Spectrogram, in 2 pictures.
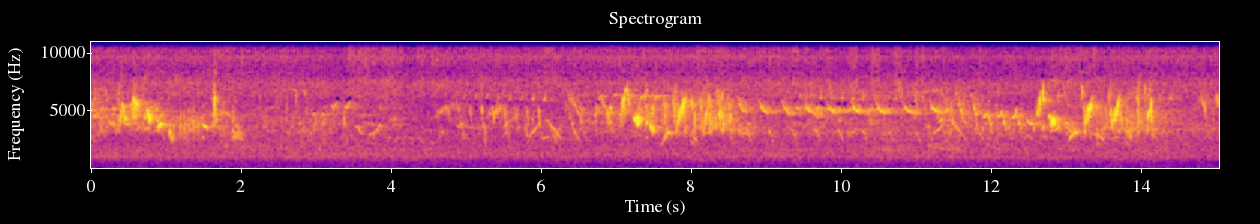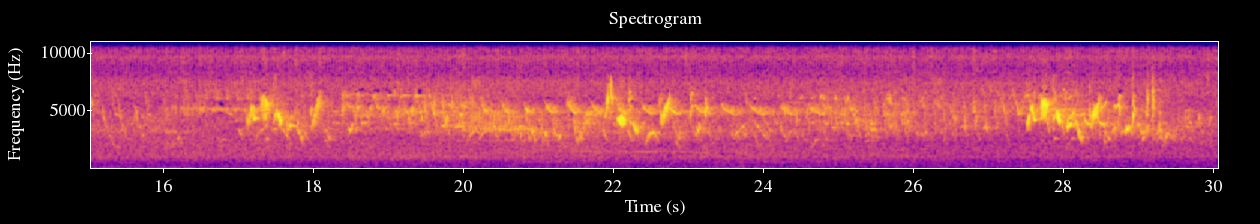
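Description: Songbirds singing in short chirping and trilled phrases that come every few seconds, the loudest burst near the end, over a faint low rumble.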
